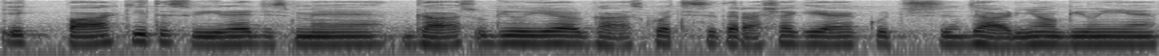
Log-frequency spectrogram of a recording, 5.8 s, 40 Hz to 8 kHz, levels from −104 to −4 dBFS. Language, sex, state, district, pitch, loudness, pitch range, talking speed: Hindi, male, Delhi, New Delhi, 130 Hz, -18 LUFS, 125-135 Hz, 240 wpm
